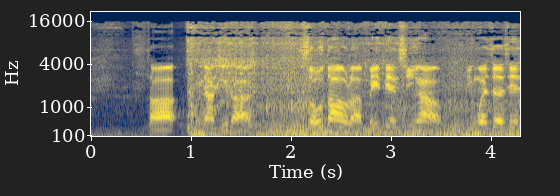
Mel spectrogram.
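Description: A diesel generator engine cranks and starts.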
